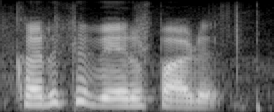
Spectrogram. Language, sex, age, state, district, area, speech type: Tamil, female, 30-45, Tamil Nadu, Krishnagiri, rural, read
